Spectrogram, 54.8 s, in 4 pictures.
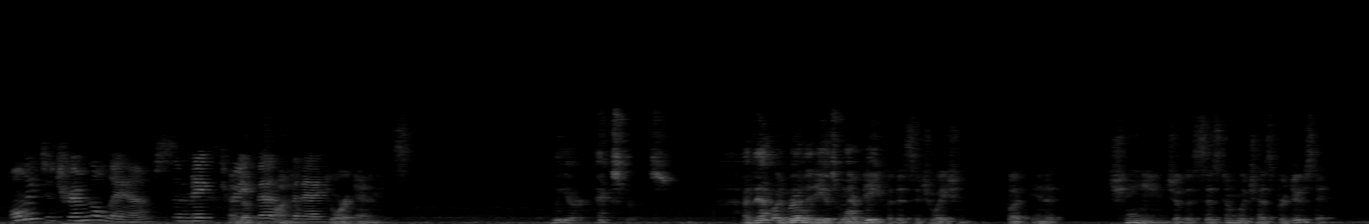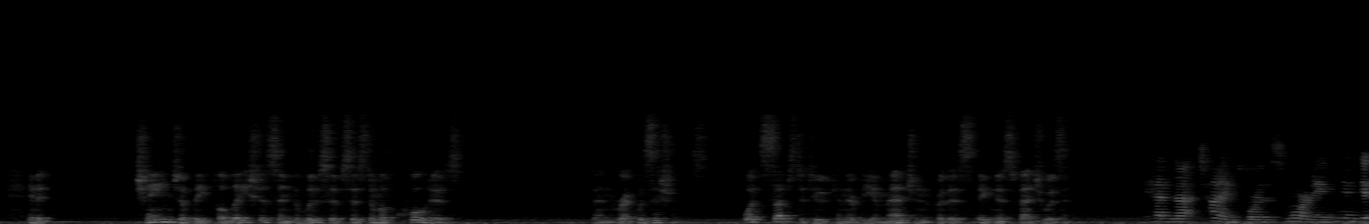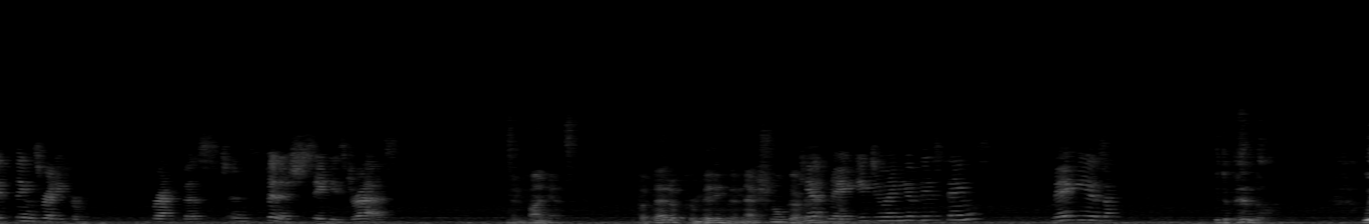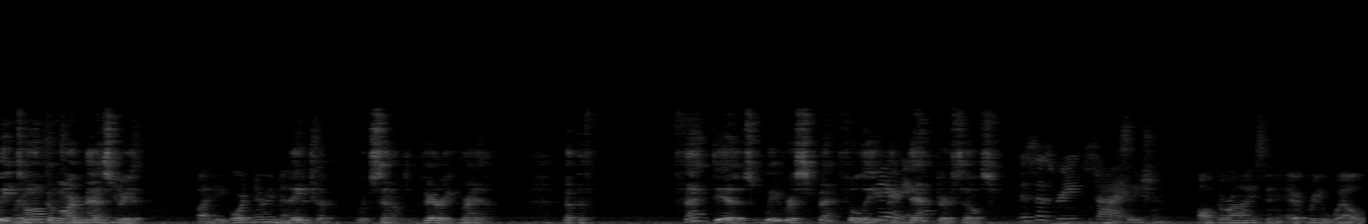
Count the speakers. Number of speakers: three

